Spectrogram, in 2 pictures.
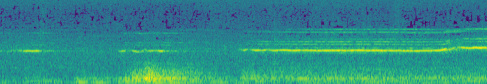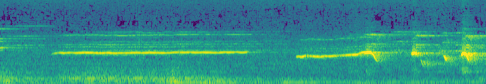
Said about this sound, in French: Sur des sons plus pauvres, je vais siffler, vous allez voir, c'est tout à fait autre chose.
